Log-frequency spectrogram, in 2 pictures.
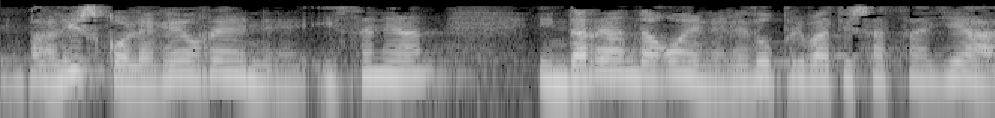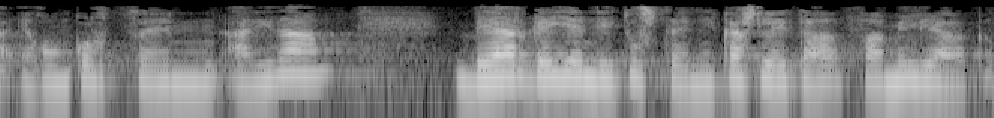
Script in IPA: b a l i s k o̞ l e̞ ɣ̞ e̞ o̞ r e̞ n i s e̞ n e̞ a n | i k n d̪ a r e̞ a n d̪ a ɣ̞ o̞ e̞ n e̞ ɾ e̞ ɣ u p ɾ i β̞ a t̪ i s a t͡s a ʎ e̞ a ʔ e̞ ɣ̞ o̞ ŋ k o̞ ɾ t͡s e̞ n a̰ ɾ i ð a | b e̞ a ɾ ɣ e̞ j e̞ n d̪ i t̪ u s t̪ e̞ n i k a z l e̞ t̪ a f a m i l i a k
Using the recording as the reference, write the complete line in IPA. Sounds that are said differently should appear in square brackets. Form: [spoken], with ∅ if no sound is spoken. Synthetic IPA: b a l i s k o̞ l e̞ ɣ̞ e̞ o̞ r e̞ n i s e̞ n e̞ a n | i [∅] n d̪ a r e̞ a n d̪ a ɣ̞ o̞ e̞ n e̞ ɾ e̞ [ð] u p ɾ i β̞ a t̪ i s a t͡s a ʎ e̞ a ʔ e̞ ɣ̞ o̞ ŋ k o̞ ɾ t͡s e̞ n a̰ ɾ i ð a | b e̞ a ɾ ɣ e̞ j e̞ n d̪ i t̪ u s t̪ e̞ n i k a z l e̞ t̪ a f a m i l i a k

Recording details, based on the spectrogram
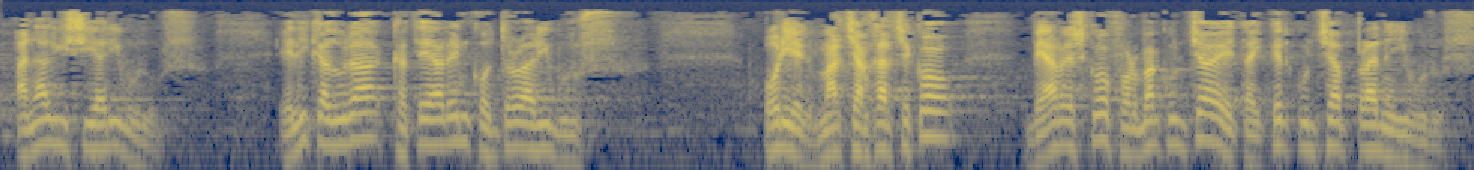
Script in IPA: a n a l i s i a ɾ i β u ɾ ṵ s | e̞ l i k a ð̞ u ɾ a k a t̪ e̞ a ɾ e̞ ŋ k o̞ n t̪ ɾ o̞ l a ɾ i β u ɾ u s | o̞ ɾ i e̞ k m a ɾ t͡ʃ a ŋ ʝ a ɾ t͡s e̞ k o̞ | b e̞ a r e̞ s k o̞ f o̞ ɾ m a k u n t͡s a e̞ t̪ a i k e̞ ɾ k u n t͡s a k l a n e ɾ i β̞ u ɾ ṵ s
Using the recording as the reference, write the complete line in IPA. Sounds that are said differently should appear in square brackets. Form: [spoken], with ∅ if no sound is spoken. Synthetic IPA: a n a l i s i a ɾ i β u ɾ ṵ s | e̞ l i k a ð̞ u ɾ a k a t̪ e̞ a ɾ e̞ ŋ k o̞ n t̪ ɾ o̞ l a ɾ i β u ɾ u s | o̞ ɾ i e̞ k m a ɾ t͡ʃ a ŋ ʝ a ɾ t͡s e̞ k o̞ | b e̞ a r e̞ s k o̞ f o̞ ɾ m a k u n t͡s a e̞ t̪ a i k e̞ ɾ k u n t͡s a [p] l a n e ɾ i β̞ u ɾ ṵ s

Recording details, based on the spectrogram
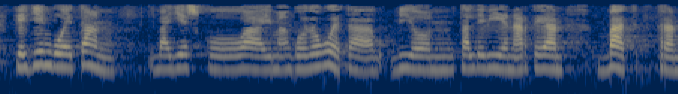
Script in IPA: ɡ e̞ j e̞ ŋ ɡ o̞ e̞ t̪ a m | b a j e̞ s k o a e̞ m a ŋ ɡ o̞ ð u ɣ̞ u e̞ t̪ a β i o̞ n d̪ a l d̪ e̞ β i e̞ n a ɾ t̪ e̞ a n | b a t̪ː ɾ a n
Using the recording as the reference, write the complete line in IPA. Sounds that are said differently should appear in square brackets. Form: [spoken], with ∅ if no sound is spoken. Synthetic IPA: ɡ e̞ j e̞ ŋ ɡ o̞ e̞ t̪ a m | b a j e̞ s k o a e̞ m a ŋ ɡ o̞ ð u ɣ̞ u e̞ t̪ a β i o̞ n [t̪] a l d̪ e̞ β i e̞ n a ɾ t̪ e̞ a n | b a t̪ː ɾ a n

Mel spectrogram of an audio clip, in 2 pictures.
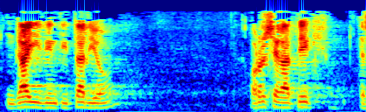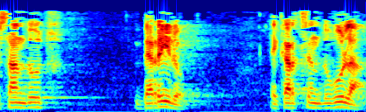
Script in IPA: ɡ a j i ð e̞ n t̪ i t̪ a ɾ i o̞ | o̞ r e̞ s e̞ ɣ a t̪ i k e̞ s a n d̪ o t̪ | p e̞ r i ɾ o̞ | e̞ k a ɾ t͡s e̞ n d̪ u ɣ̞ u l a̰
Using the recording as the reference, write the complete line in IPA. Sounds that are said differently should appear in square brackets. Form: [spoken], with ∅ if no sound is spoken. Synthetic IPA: ɡ a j i ð e̞ n t̪ i t̪ a ɾ i o̞ | o̞ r e̞ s e̞ ɣ a t̪ i k e̞ s a n d̪ [u] t̪ | [b] e̞ r i ɾ o̞ | e̞ k a ɾ t͡s e̞ n d̪ u ɣ̞ u l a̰

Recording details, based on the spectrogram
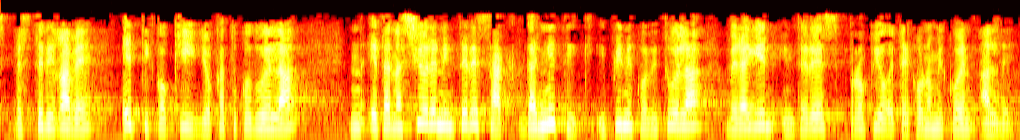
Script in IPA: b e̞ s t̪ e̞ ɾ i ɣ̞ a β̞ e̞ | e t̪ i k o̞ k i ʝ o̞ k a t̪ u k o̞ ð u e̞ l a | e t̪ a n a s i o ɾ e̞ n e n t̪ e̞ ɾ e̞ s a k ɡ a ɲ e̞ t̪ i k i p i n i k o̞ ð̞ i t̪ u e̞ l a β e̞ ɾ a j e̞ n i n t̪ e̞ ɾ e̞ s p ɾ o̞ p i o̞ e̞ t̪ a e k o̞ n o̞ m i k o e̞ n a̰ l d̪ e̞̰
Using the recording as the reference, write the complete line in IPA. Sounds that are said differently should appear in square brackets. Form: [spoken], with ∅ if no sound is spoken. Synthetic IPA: b e̞ s t̪ e̞ ɾ i ɣ̞ a β̞ e̞ | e t̪ i k o̞ k i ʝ o̞ k a t̪ u k o̞ ð u e̞ l a | e t̪ a n a s i o ɾ e̞ n [i] n t̪ e̞ ɾ e̞ s a k ɡ a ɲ e̞ t̪ i k i p i n i k o̞ ð̞ i t̪ u e̞ l a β e̞ ɾ a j e̞ n i n t̪ e̞ ɾ e̞ s p ɾ o̞ p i o̞ e̞ t̪ a e k o̞ n o̞ m i k o e̞ n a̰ l d̪ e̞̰

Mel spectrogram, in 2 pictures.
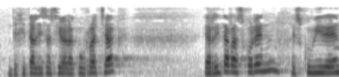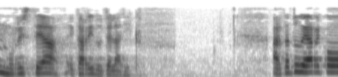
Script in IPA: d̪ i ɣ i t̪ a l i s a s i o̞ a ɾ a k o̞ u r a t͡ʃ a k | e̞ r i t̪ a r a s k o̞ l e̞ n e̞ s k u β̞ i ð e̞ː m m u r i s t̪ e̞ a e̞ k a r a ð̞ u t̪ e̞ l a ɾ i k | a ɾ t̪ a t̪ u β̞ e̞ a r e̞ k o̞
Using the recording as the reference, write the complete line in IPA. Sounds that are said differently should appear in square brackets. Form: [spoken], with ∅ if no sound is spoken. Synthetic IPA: d̪ i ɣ i t̪ a l i s a s i o̞ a ɾ a k o̞ u r a t͡ʃ a k | e̞ r i t̪ a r a s k o̞ [ɾ] e̞ n e̞ s k u β̞ i ð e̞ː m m u r i s t̪ e̞ a e̞ k a r [i] ð̞ u t̪ e̞ l a ɾ i k | a ɾ t̪ a t̪ u β̞ e̞ a r e̞ k o̞

